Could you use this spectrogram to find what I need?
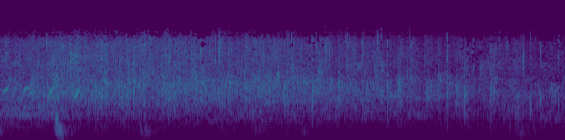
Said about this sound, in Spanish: un aplauso, por favor, un aplauso.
